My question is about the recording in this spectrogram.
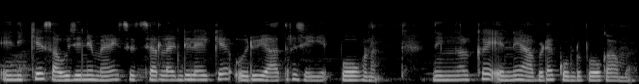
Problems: background conversations at intervals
